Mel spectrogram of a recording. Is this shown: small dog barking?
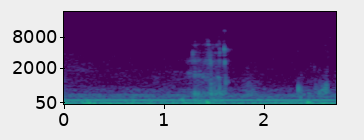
no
